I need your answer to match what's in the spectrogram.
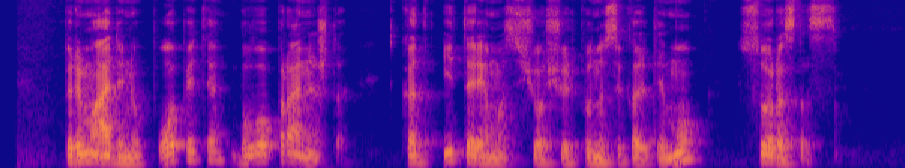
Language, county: Lithuanian, Telšiai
